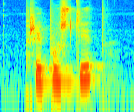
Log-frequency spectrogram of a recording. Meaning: 1. to admit, to concede 2. to allow
- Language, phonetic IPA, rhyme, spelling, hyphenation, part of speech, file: Czech, [ˈpr̝̊ɪpuscɪt], -uscɪt, připustit, při‧pu‧s‧tit, verb, Cs-připustit.ogg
